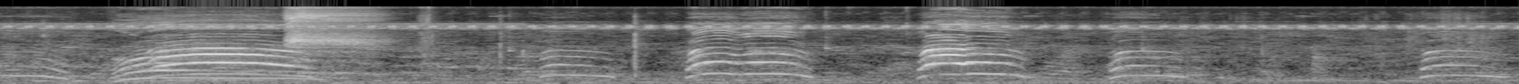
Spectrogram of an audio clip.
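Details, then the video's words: Angry male cats meowing: drawn-out, arched, wailing meows repeated every second or two, loudest near the start and again around six seconds. A short noisy burst and a steady high whine run through the background. "male cats angry sound"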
